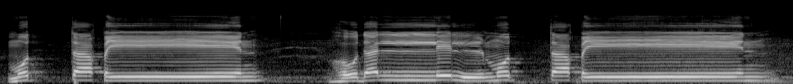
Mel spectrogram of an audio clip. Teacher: تا کے اوپر تشدید ہے، تا کو بھی سخت کریں گے. متقین، قاف کو موٹا کریں.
